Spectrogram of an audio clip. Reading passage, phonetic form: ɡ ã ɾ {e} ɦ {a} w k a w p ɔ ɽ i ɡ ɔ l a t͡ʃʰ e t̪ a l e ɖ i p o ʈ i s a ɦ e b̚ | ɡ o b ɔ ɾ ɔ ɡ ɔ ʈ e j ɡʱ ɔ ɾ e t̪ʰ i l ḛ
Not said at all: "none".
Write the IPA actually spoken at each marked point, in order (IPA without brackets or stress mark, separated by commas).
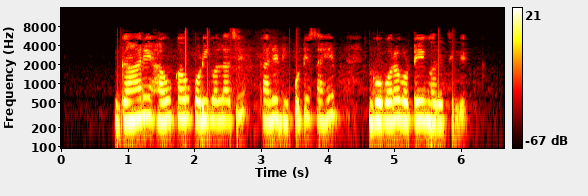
e, a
